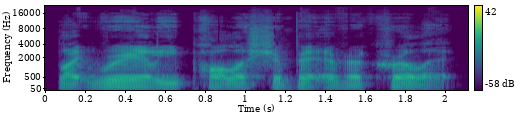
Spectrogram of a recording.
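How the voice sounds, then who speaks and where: A man's voice: lowish voice, fairly even intonation, fairly quick, fairly bright tone. A man co-hosting a casual podcast, joking emphatically and repeating words for comic effect. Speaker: podcast co-host and player.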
